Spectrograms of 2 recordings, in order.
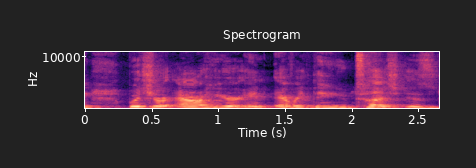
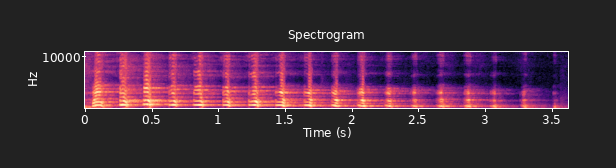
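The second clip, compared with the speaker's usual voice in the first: loud laugh; 6 dB louder than usual. Real, not acted. Viewer's name Tie-dye amuses her.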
